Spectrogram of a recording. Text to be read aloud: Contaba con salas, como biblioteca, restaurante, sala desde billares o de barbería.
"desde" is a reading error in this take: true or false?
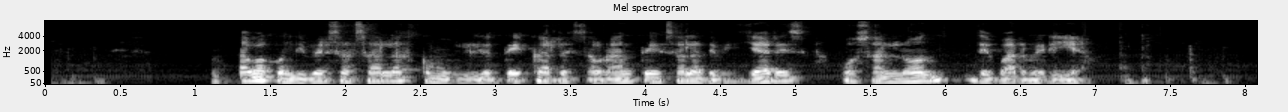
true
